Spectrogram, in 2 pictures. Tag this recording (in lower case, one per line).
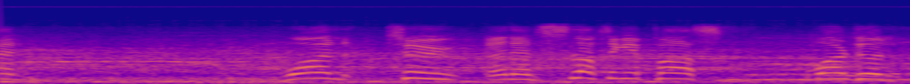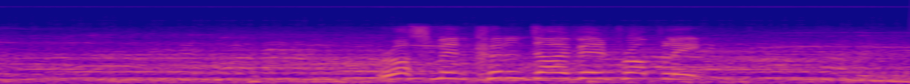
speech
